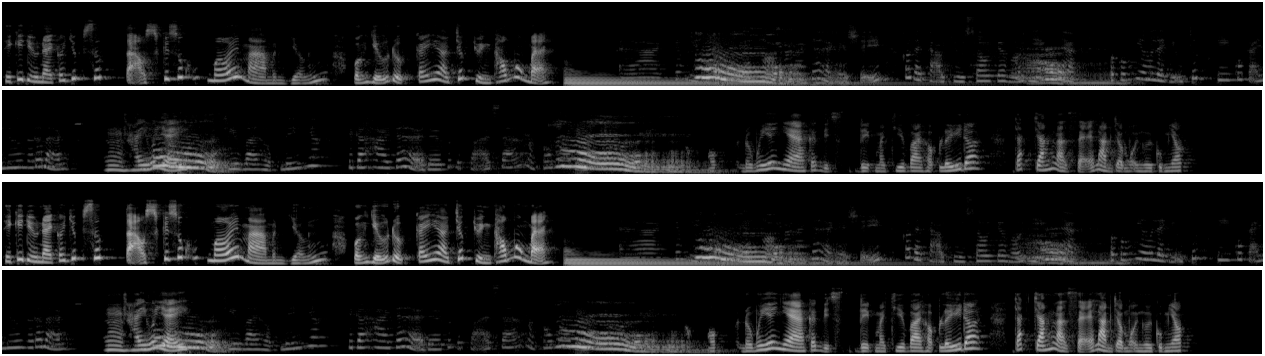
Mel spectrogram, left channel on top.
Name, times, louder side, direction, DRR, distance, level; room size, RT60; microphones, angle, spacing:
voice 1, 0.0-5.5 13.6-14.5 19.7-24.4, right 6 dB, 35° right, 0.3 m, -30 dB
Bass guitar, 5.6-9.1, right 2 dB, 50° right, 4.4 m, -40 dB
voice 2, 6.2-13.3 14.0-15.8 16.1-17.0 17.3-19.2, left 1 dB, 10° left, 1.8 m, -46 dB
sound 1, 6.9-8.5 10.1-11.3 14.1-14.9 18.1-19.8, left 2 dB, 40° left, 0.9 m, -31 dB
17.0 x 6.8 x 2.5 m
head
